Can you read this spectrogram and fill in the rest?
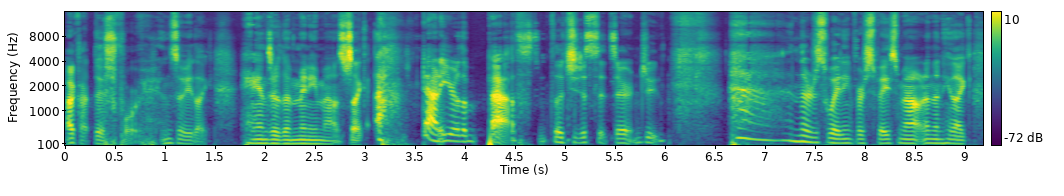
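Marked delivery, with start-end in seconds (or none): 3.6-4.7 put-on high-pitched voice of a small girl. Retelling a story about a dad handing his daughter a toy: little girl voice. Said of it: "I practiced the girl before".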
